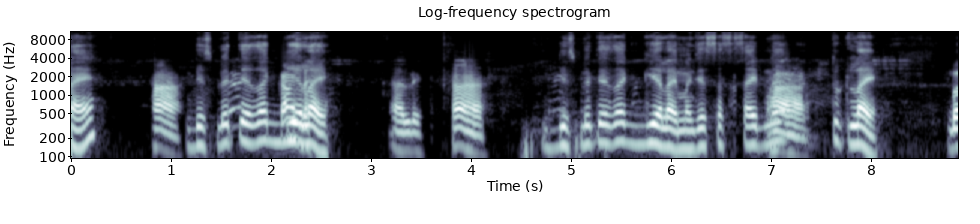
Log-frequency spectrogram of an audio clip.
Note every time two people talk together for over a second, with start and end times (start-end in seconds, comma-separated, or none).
none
